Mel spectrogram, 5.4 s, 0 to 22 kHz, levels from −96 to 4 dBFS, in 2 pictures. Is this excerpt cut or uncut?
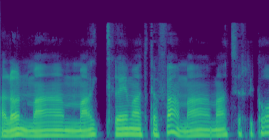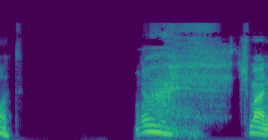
uncut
